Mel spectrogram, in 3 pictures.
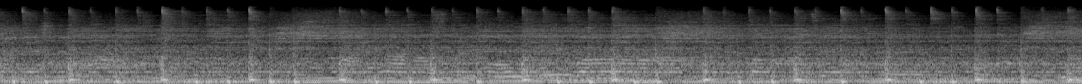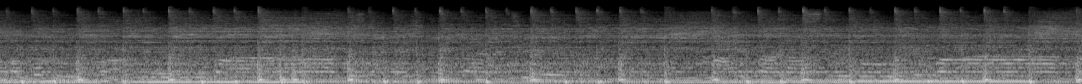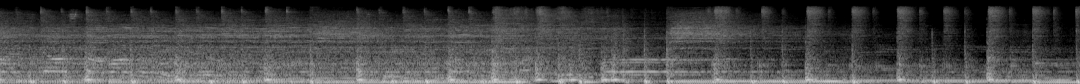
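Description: Live rock trio playing an instrumental passage on electric bass, electric guitar and drum kit, with a steady driving beat. The bass drops out briefly near the end, then comes back in.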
